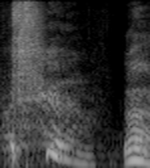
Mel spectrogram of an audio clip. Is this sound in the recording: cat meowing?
no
